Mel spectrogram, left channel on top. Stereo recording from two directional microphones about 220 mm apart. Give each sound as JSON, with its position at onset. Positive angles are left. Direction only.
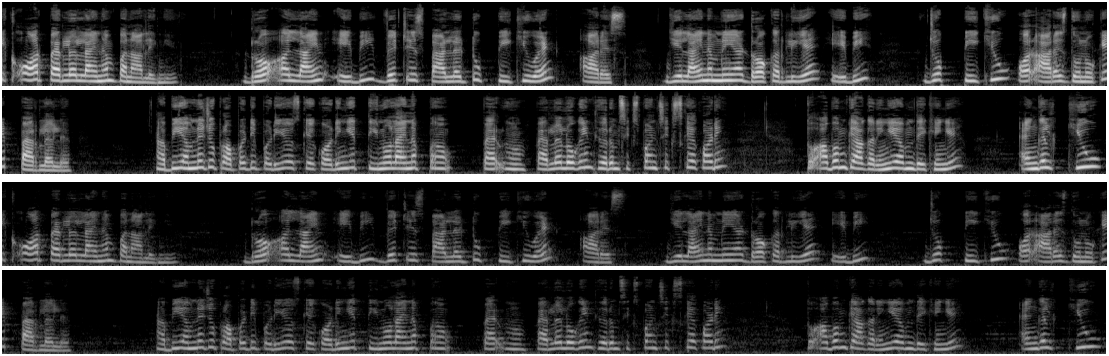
{"t": 0.0, "sound": "a woman's voice", "side_deg": 40}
